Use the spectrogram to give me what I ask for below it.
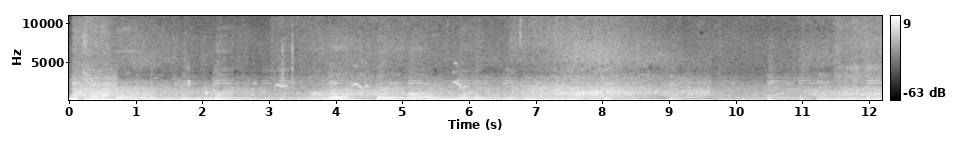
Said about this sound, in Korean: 우와 파도 친다.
